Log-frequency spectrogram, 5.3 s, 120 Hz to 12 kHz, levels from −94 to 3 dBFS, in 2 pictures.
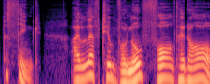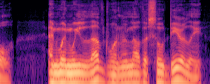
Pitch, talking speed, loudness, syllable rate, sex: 125 Hz, 205 wpm, -16 LUFS, 5.3 syllables/s, male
